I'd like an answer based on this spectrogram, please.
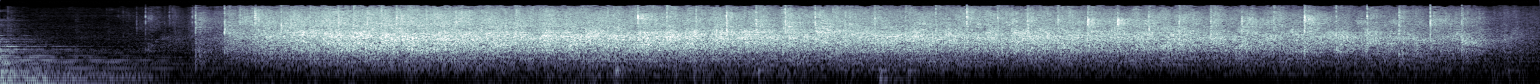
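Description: The Chinese instrumental ensemble's final chord dies away in the hall's reverberation, then audience applause starts about two seconds in, holds steady, and fades out near the end.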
